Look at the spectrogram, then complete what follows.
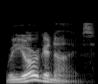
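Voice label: "reorganise", English, British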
